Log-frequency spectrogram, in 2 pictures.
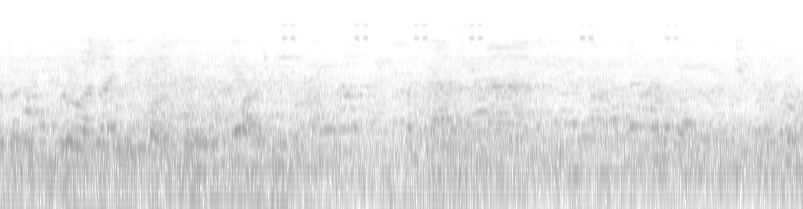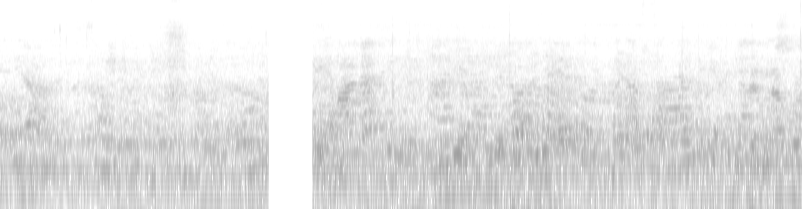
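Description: A crowd of people chatter in the background.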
